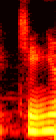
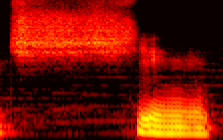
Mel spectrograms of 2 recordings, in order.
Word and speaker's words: Qing: I was saying, like for example, in this the Qing Empire. And I always pronounced it the King Empire for some reason. So yeah, the Q is something Qing.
